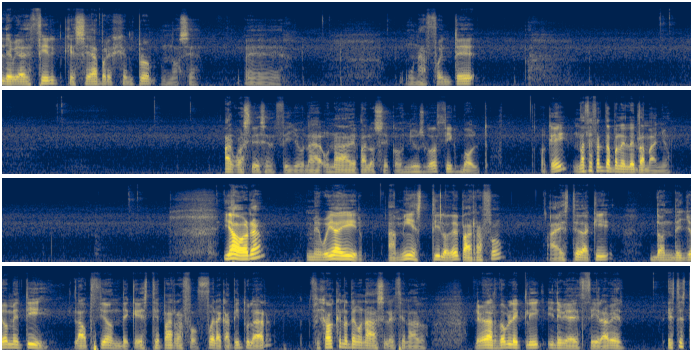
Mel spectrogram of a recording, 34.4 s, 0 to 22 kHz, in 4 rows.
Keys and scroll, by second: 4.0 n, 4.4 w, 5.1 Tab.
